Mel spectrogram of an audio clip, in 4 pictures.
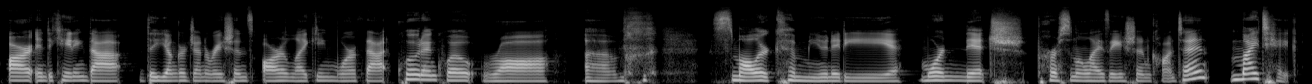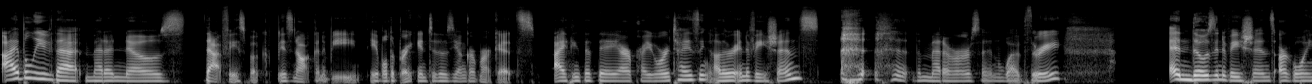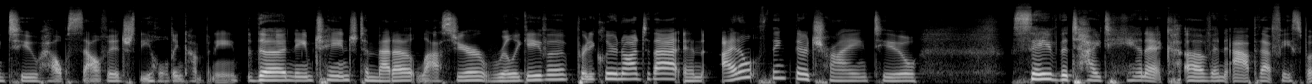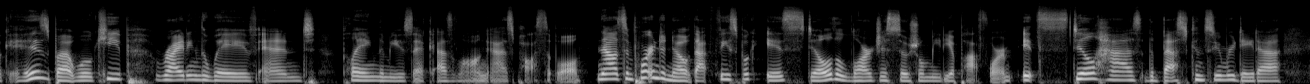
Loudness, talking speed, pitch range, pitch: -22 LUFS, 150 wpm, 165-205 Hz, 175 Hz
